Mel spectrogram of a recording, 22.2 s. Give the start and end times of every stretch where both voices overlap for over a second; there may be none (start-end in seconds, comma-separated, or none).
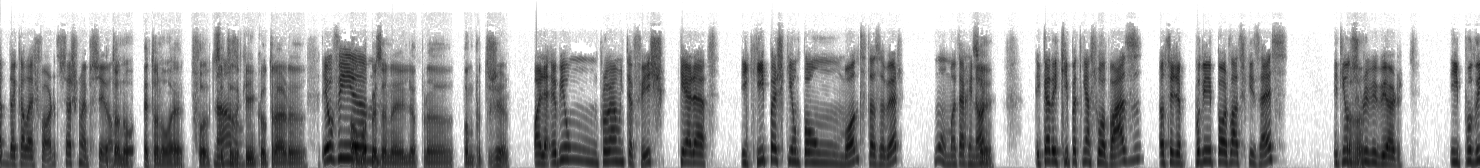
none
